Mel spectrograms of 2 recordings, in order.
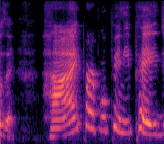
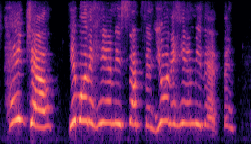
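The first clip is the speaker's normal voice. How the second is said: fond, friendly, very high, loud affectionate voice; 10 semitones higher, 7 dB louder than usual. Imitating Miss Beth talking to Joe: Miss Beth's voice, said affectionately. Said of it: "your voice and the way you say it".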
